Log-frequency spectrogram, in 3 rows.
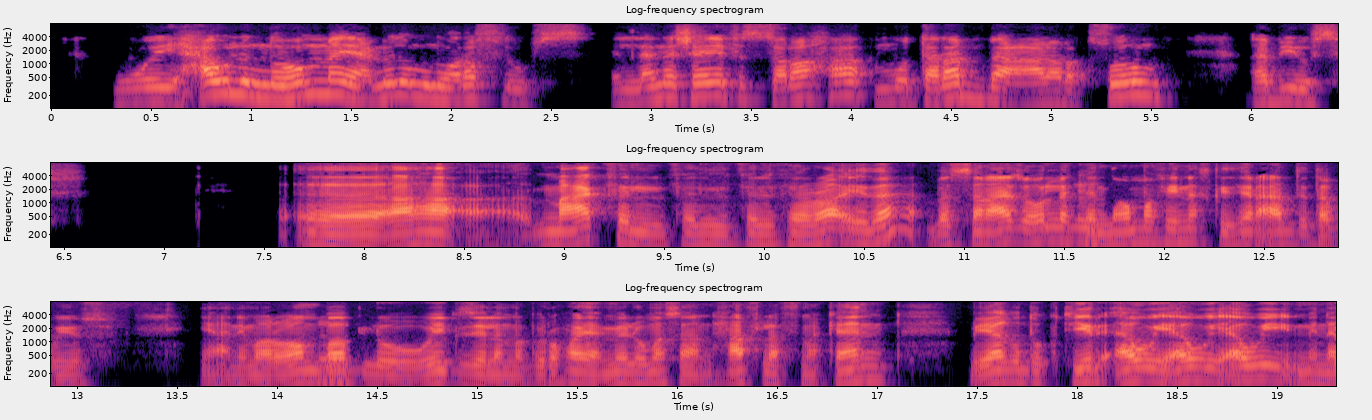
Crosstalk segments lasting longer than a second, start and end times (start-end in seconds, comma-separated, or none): none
